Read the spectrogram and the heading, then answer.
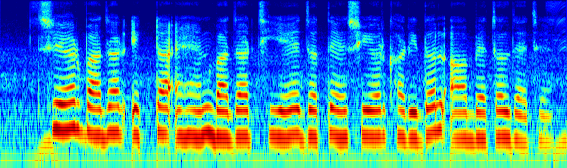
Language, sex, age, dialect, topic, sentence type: Maithili, female, 18-24, Eastern / Thethi, banking, statement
